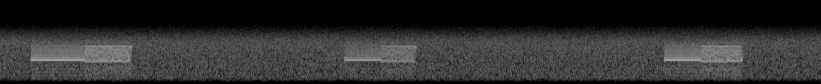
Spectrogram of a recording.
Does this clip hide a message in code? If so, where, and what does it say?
Yes: packet radio (AX.25, as in APRS), 1200 baud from 0.3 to 7.4 s, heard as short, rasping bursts, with radio hiss.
